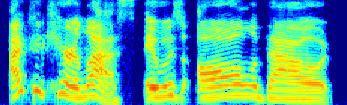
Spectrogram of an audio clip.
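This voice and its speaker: Gushing high bright woman interviewer. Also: dry recording. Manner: gushing, talks fast in long run-on recaps. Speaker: podcast interviewer. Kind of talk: enthusiastic interview chat.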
